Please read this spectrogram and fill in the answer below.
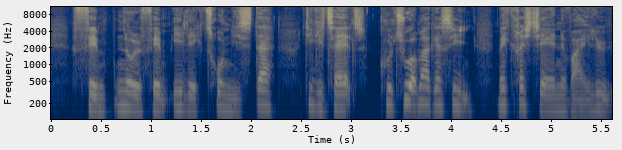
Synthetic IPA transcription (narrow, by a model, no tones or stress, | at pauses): femd̥n̩ːɔ̽lfem̰e̝leɡ̥̚t͡sʰʁo̝nisd̥æ | d̥iɡ̥it͡sʰɛ̰ːld̥kʰult͡sʰuɐ̰mɑɡ̥æsḭːnmekʰʁisd̥jænəʋɑ̈ɪlø̰ː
